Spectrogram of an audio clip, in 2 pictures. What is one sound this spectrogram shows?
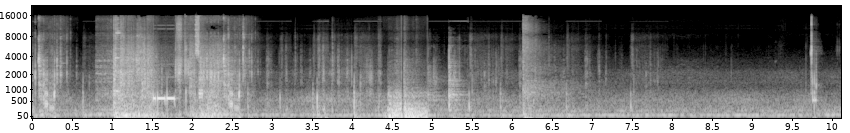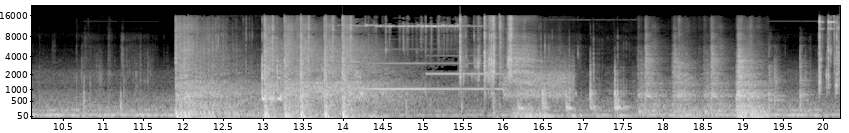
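A pistol fires sharp, loud gunshots.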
